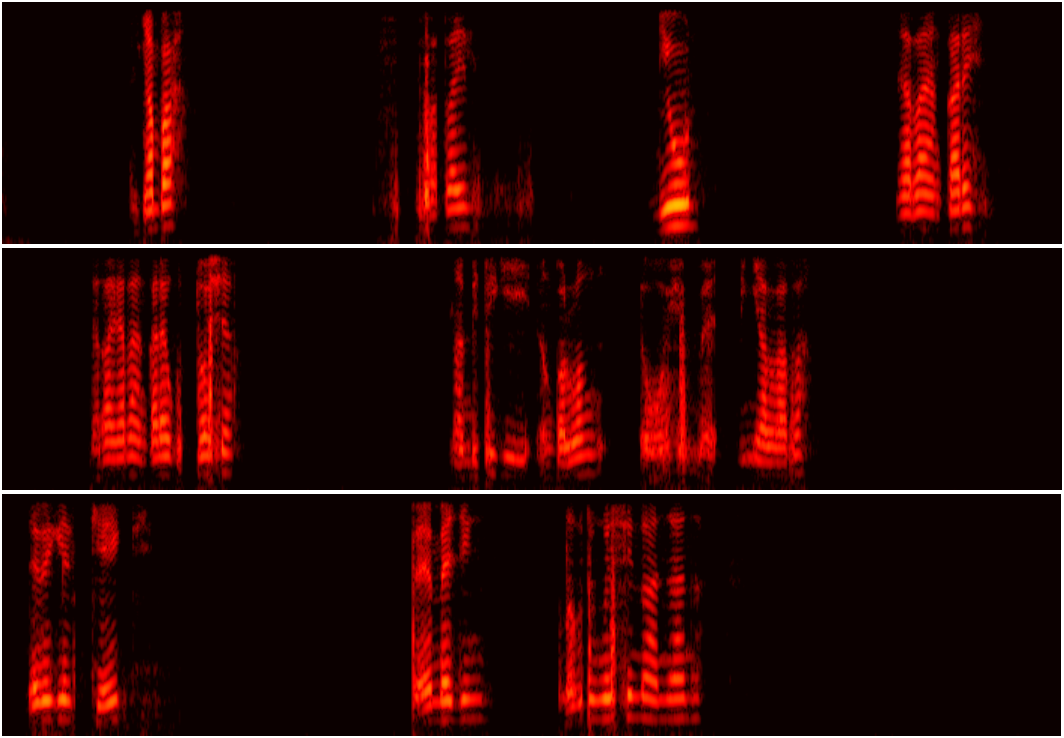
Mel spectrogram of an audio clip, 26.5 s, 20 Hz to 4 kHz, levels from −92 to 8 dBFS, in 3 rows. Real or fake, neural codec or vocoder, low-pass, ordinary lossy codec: fake; vocoder, 22.05 kHz, 80 mel bands, WaveNeXt; 3.6 kHz; none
